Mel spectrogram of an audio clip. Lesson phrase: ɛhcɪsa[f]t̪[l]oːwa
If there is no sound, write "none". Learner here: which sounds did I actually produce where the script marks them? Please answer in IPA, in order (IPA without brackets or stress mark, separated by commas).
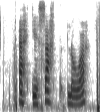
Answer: h, l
